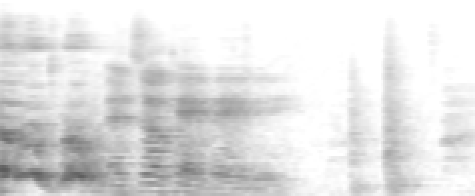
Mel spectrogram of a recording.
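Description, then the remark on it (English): A guard dog named Lucy barks at the hose man in a quick, tonal run of several barks, then falls quiet except for a couple of short, sharp sounds near the end. “Good guard dog.”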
